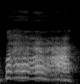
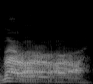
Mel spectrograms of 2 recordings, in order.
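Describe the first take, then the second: First: Very high, loud cry mimicking a person; imitated human yell. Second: Loud, drawn-out dog noise; imitated dog bark. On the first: Streamer mimicking a person heard in the distance, high yell. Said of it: "sounded like a person going". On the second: Streamer mimicking a dog heard in the distance, loud bark. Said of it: "and then a dog going".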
